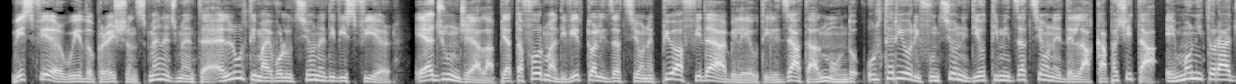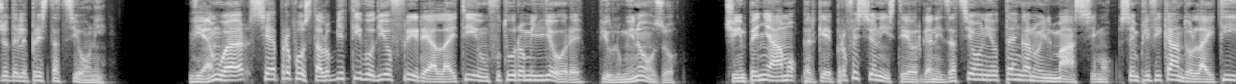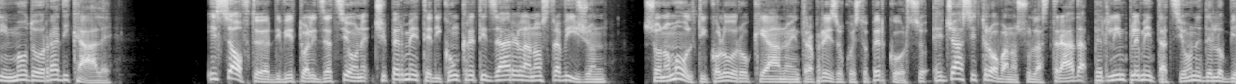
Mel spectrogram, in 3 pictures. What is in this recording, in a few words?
e-learning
